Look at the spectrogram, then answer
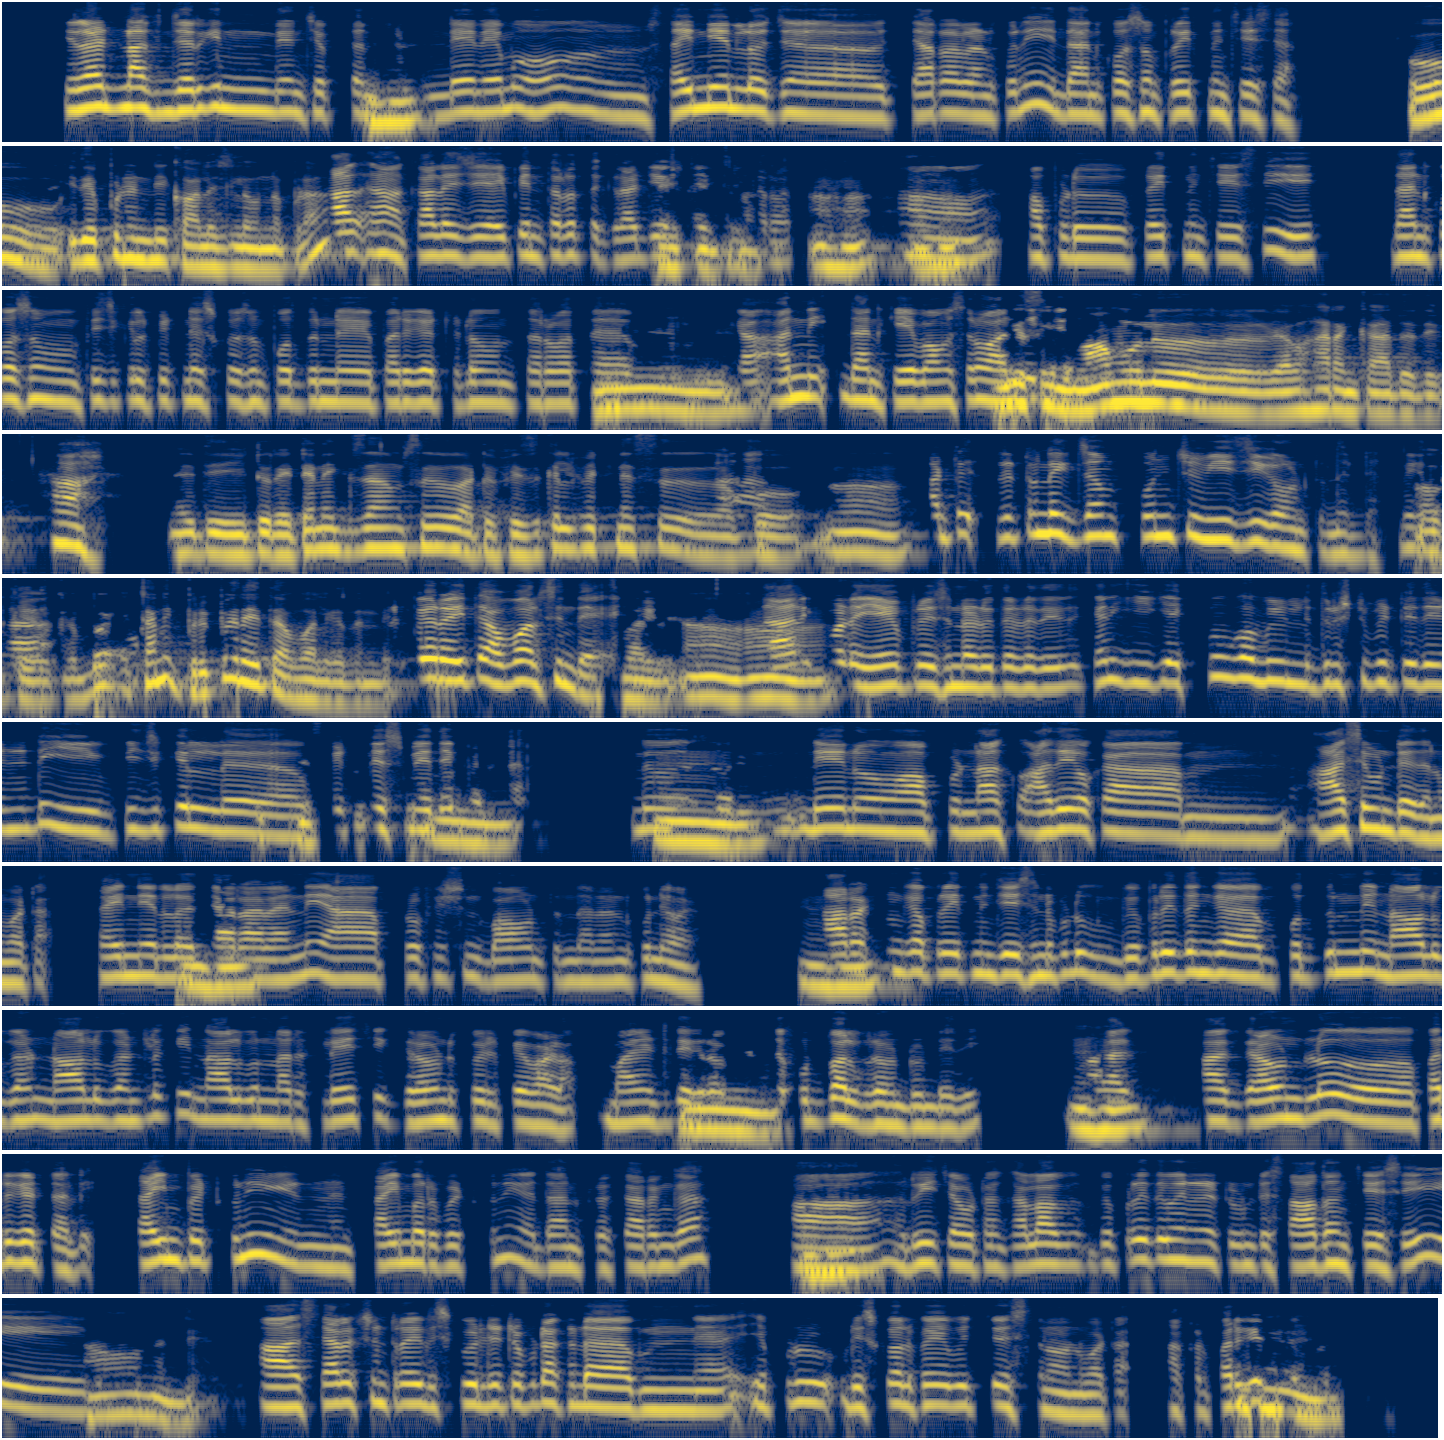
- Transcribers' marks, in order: other background noise; in English: "ఫిజికల్ ఫిట్‌నెస్"; in English: "రిటెన్ ఎగ్జామ్స్"; in English: "ఫిజికల్"; in English: "రిటర్న్ ఎగ్జామ్"; in English: "ఈజీగా"; in English: "బట్"; giggle; in English: "ఫిట్‌నెస్‌కు"; in English: "ఫిజికల్ ఫిట్‌నెస్"; in English: "సో"; in English: "ప్రొఫెషన్"; in English: "గ్రౌండ్‌కి"; in English: "ఫుట్ బాల్"; in English: "గ్రౌండ్‌లో"; in English: "టైమర్"; in English: "సెలక్షన్ ట్రైల్స్‌కి"; in English: "డిస్‌క్యాలిఫై"
- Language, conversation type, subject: Telugu, podcast, విఫలాన్ని పాఠంగా మార్చుకోవడానికి మీరు ముందుగా తీసుకునే చిన్న అడుగు ఏది?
